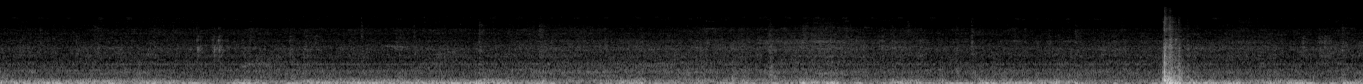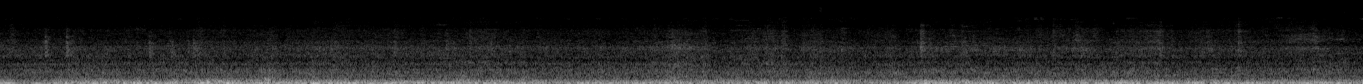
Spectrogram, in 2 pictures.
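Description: Freight train of covered hopper cars rolling past, a steady low rumble and clatter of steel wheels on rail. One sharp bang stands out about twelve seconds in.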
